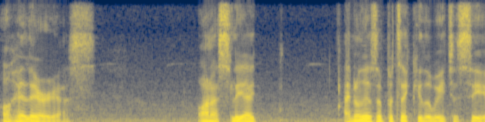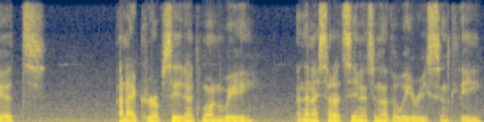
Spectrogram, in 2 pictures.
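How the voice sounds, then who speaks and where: Relaxed in tone, a man with a Caribbean accent talks at a fairly quick pace in a very deep, low pitch. His intonation is fairly even, broken by long, frequent pauses. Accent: Caribbean, often mistaken for Jamaican. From Trinidad. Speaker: YouTuber. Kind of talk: casual chat. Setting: live stream. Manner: relaxed, halting with fillers.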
